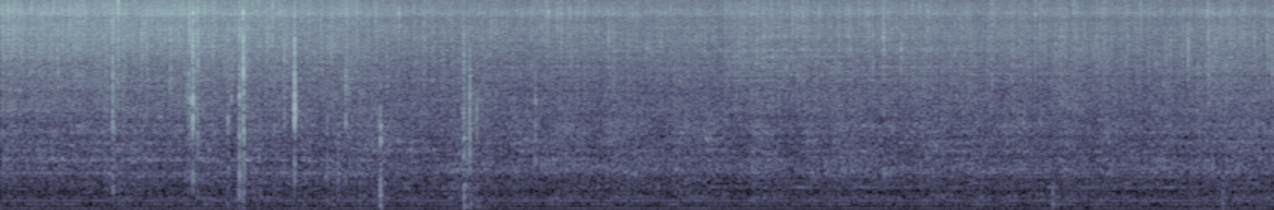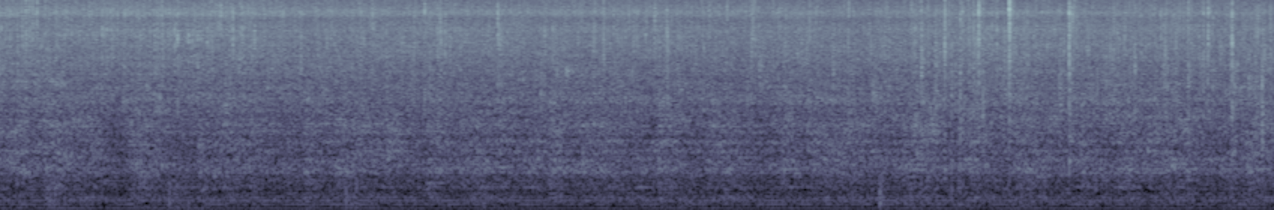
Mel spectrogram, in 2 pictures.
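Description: Hamburger meat fries in a pan with a steady, fairly quiet sizzle and crackle, lasting throughout with scattered small pops near the start and no talking.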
